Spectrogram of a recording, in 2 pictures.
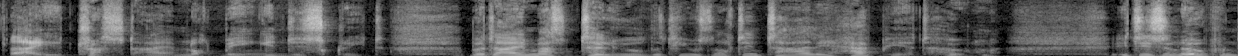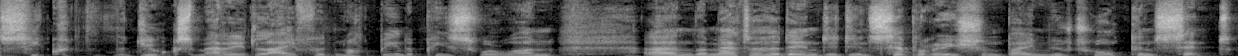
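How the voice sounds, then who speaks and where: Flustered, pompous headmaster, husky and high. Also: male voice, big pitch swings, a little fast, a bit bright, heavily acted. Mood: solemn, wounded. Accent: English. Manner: pompous, formal, flustered, long-winded. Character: pompous, flustered, self-important male headmaster and doctor. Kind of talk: radio drama acting.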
